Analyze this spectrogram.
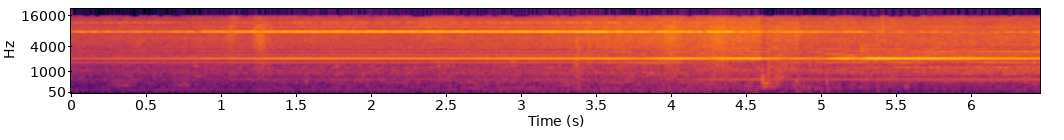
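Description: Small CMG induction motor running on a Powtran variable-frequency drive, with a steady high-pitched electrical whine over a low hum. It grows louder as the motor is brought up to full speed.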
